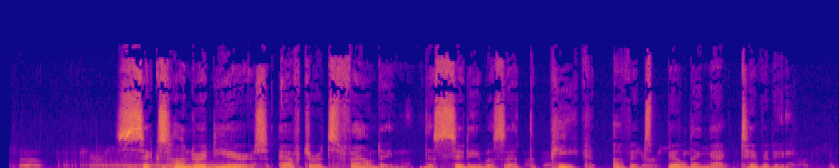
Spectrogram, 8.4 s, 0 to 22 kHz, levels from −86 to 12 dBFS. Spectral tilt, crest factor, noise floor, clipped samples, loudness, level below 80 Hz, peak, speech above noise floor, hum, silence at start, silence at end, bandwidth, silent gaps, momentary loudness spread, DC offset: -3.5 dB/octave; 20 dB; -51 dBFS; under 0.1%; -23 LUFS; -36 dBFS; -6 dBFS; 27 dB; none; 0.2 s; 0.05 s; 16 kHz; none; 19 LU; under 0.1%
